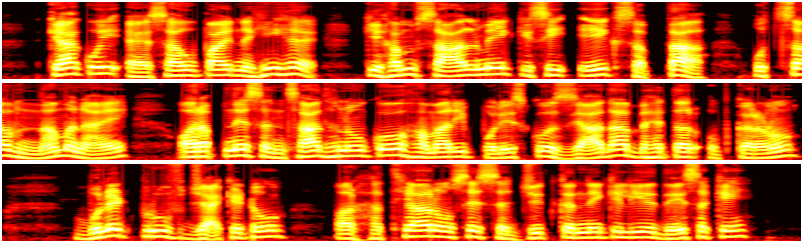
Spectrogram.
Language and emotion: Hindi, neutral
